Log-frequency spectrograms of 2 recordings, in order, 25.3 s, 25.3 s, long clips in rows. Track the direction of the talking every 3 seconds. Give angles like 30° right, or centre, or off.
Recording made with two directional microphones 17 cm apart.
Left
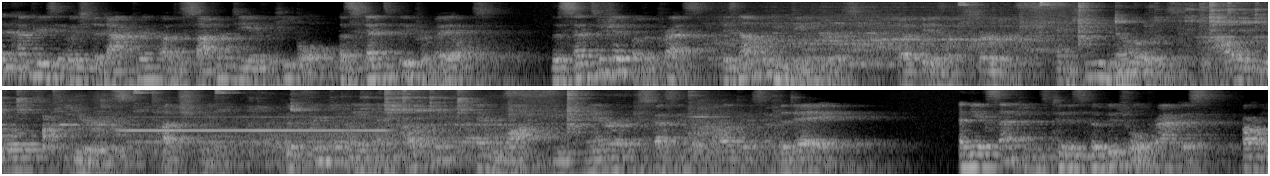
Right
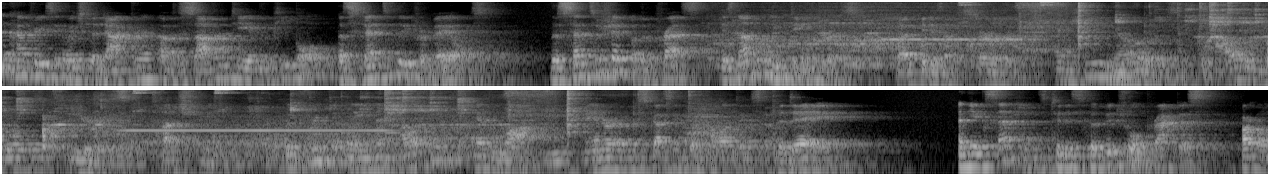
70° right, 70° right, 60° right, 10° right, 10° left, 30° right, 60° right, 60° right, 60° right.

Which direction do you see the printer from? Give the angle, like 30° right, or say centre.
30° right.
